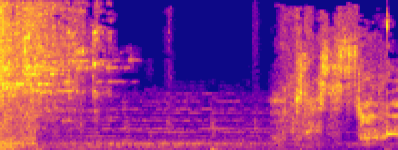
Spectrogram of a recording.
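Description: Something shatters sharply on a hard floor right at the start, its shards scattering, over horror-trailer music of long held tones.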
